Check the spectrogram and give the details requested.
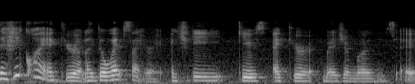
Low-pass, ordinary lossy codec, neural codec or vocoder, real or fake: none; none; none; real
